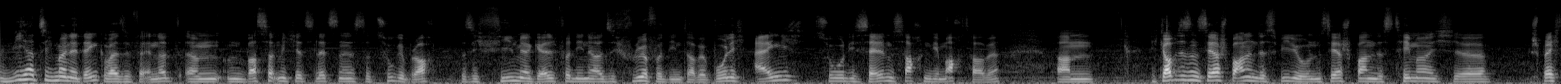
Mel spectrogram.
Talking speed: 200 wpm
